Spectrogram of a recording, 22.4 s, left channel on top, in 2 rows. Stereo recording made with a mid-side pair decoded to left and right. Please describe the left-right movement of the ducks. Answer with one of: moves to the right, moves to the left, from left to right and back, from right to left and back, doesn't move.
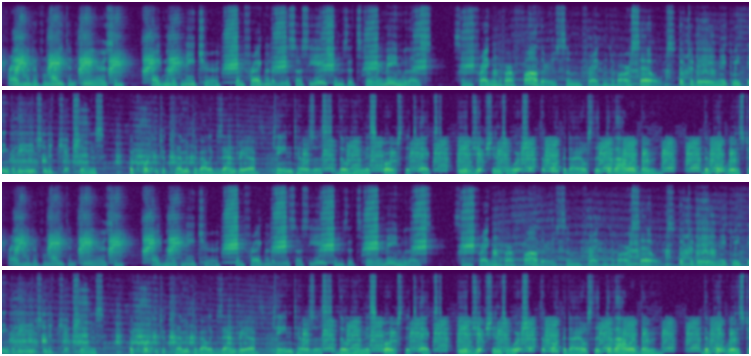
from left to right and back.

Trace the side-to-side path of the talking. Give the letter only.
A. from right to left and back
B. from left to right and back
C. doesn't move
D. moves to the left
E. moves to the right
E.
